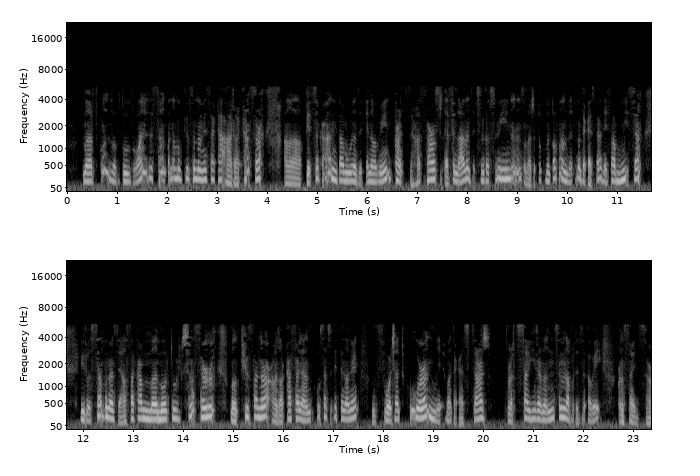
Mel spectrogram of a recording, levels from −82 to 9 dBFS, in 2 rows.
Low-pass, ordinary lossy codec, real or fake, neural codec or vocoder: 5.4 kHz; MP3, 24 kbps; fake; autoencoder, 22.05 kHz, a latent of 192 numbers a frame, VITS, trained on many speakers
